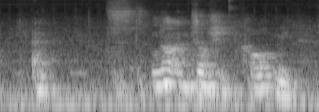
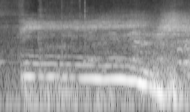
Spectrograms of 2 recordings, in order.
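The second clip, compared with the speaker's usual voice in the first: Fish called much higher and louder; insistent shout; 12 semitones higher, 6 dB louder than usual. Retold or imitated. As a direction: repeat it louder each time. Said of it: "she just kept saying it".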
